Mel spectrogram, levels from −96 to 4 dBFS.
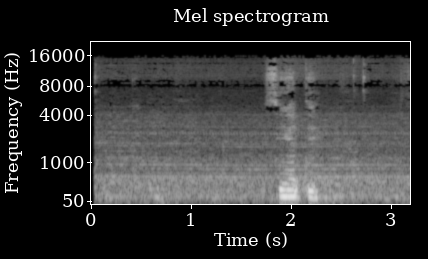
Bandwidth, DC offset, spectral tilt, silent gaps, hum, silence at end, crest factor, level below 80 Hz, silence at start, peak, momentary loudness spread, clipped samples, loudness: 16 kHz; under 0.1%; -6 dB/octave; none; none; 0 s; 18 dB; -46 dBFS; 0.05 s; -2 dBFS; 20 LU; under 0.1%; -17 LUFS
